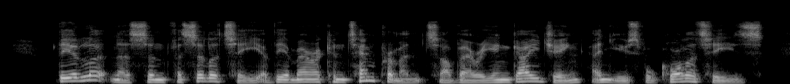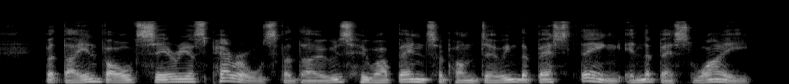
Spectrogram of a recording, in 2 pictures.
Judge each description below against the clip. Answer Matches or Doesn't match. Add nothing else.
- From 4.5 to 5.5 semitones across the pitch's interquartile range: Matches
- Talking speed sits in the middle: Doesn't match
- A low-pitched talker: Matches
